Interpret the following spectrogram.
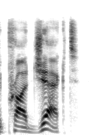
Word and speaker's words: project: If you say project, emphasizing that first syllable, it's a noun, a physical thing or a plan you're working on.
